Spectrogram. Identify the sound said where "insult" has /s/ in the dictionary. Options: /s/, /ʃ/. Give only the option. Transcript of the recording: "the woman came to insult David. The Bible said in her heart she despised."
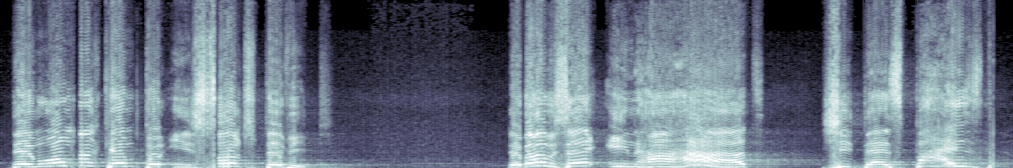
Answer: /s/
